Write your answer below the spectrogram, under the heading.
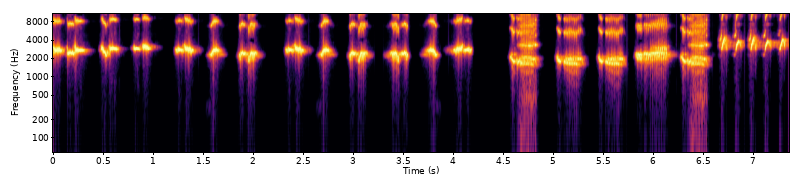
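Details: Cage-bird tutor recording of a chalk-browed mockingbird: brisk harsh chattering notes, then broad raspy churrs, ending in fast high chatter.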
